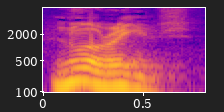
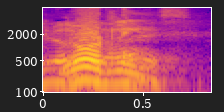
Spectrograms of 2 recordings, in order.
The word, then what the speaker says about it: New Orleans: No, antes cuando has dicho New Orleans es New Orleans. – Es New Orleans. – Como pronuncian ahí.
